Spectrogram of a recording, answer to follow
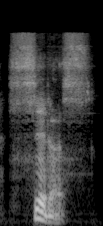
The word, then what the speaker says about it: situs: say, we're going to sit us right here. That's how I pronounce it. That's why I mispronounce it as situs. But it's really pronounced situs.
